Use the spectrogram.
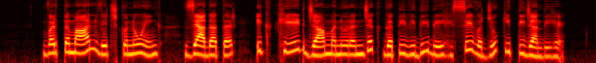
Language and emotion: Punjabi, neutral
